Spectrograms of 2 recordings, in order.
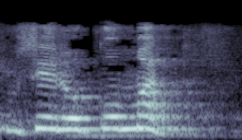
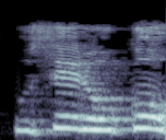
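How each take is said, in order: First: "उसे रोको मत" slow, as one phrase ending on मत; pause after मत. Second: "उसे रोको" set apart, with रोको prominent; pause after रोको. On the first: Teacher showing the wrongly placed comma, stop after मत. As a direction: join रोको to मत and stop there. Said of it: "मत के बाद कर दे". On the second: Teacher showing the comma after the verb, stop on रोको. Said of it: "रोको के बाद अगर हम अर्ध विराम लगा दे रहे हैं". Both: Shown as a demonstration.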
